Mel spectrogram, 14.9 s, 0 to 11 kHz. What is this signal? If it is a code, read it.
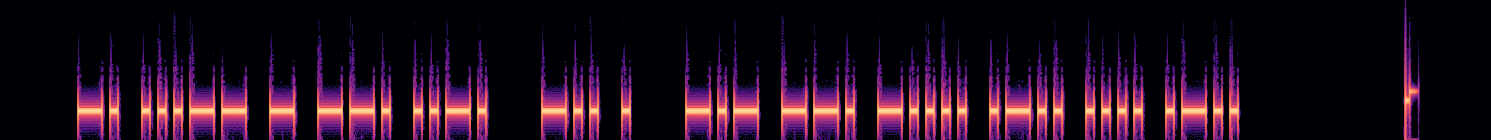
Morse code, heard as a keyed tone, about 15 wpm, 700 Hz. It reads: N3TGF DE KG6LHL
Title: USA Callsign DE Callsign 15wpm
